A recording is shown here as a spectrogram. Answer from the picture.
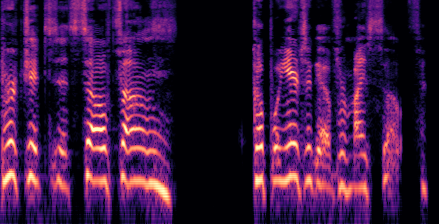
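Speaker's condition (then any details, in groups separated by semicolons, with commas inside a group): Cerebral palsy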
